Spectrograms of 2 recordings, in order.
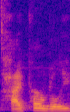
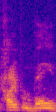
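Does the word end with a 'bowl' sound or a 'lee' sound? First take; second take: lee; bowl. First: It ends with a 'lee' sound like simile. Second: It is said the way it is spelled. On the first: The speaker calls it right. "it's pronounced hyperbole, kind of, you know, similar in pronunciation to simile" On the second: The speaker calls it wrong. "it looks like hyperbole"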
